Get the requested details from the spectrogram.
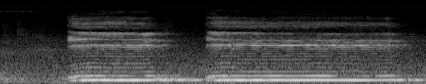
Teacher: في الياء انخفاض للفك السفلي وارتفاع لوسط اللسان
